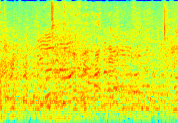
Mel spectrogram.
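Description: Crowd chatter: several people talking at once around the microphone, over a steady low hum.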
